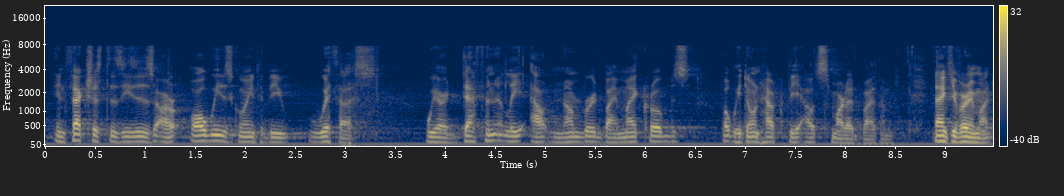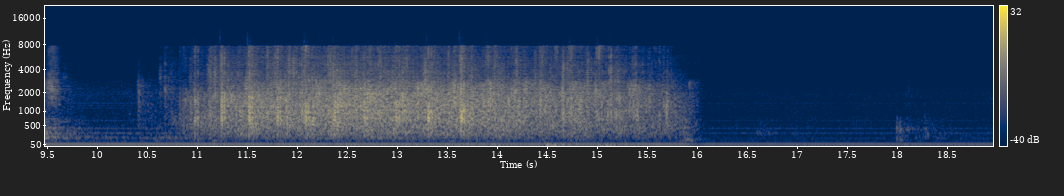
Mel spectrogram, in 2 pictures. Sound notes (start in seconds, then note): 12.1 applause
